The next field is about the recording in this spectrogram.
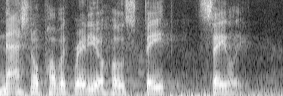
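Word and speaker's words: Salie: public radio host Faith saley okay is that right say Sally they said you got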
